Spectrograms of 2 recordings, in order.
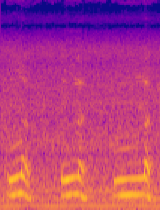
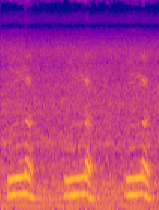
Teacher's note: Pita suara bergetar sehingga menghasilkan bunyi suara.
